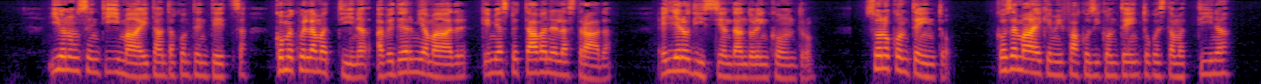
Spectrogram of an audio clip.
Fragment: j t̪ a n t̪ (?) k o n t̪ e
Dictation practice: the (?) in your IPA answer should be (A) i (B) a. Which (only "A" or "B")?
B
